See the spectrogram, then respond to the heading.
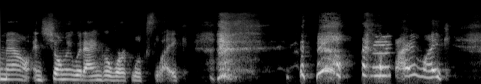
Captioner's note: laughs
